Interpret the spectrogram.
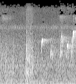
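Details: Caged bulbul, kept two months, singing as a lure bird: a quick run of short whistled notes rising and stepping between mid and high pitches, preceded by a soft rustle, over light background hiss.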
